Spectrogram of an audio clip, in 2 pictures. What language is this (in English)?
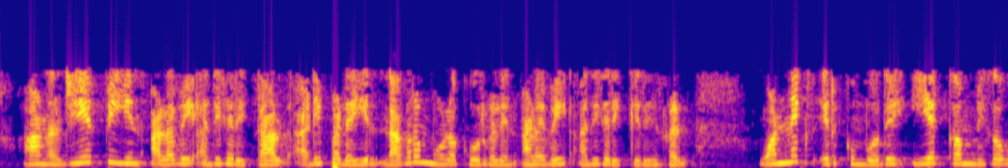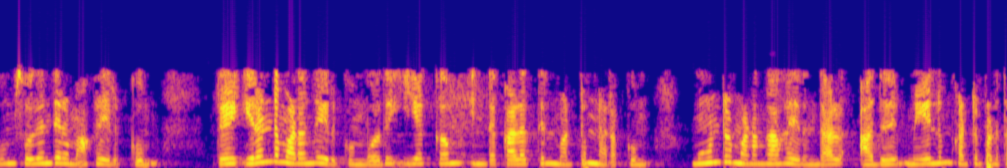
Tamil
